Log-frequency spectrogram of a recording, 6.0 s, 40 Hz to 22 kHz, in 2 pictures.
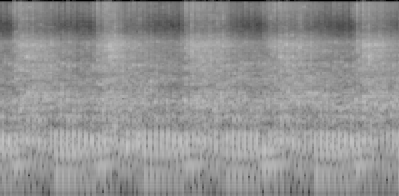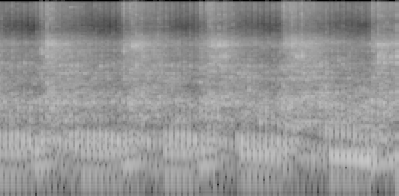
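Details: Ridgid generator with Honda GX390 petrol engine, first start in months after repairs: speed surges up and down about 1.5 times a second, never settling. Engine hunting, cause unconfirmed.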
